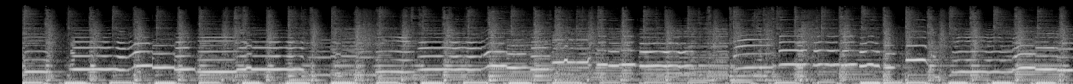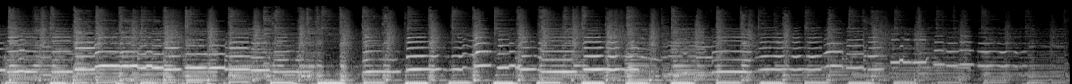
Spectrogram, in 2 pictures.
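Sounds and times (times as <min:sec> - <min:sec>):
klezmer music from Israel: 0:00.2 - 0:21.4.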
